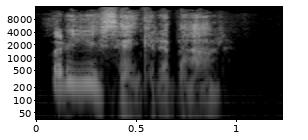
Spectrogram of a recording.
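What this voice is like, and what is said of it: Imitated girlish voice. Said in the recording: “in the girl voice”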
